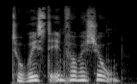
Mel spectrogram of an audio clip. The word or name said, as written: TURISTINFORMATION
